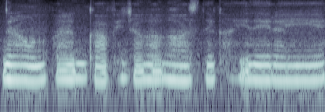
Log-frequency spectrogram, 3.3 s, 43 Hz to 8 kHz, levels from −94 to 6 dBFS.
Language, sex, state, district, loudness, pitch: Hindi, female, Haryana, Jhajjar, -16 LUFS, 190 Hz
